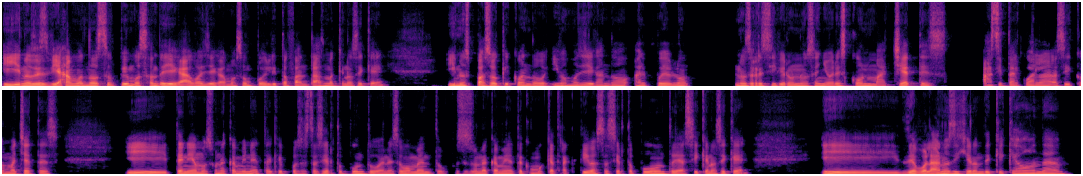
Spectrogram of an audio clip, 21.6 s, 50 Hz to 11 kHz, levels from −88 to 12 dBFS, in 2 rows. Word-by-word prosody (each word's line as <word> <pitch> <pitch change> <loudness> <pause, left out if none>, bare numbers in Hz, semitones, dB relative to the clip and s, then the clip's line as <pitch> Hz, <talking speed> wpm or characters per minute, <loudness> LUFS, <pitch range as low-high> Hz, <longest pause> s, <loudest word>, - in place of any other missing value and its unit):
y - - +5
nos 135 -2 +6
desviamos. 125 +4 +5
No 160 -1 +4
supimos 150 +1 +1
a 135 - 0
dónde 140 +2 +4
llegamos, 135 +4 +4
llegamos 120 -1 -2
a - - +3
un 130 0 -3
pueblito 125 0 -1
fantasma 120 +4 -1
que 125 - -6
no 120 - -1
sé 130 +1 -3
qué. 180 +9 -5 0.6
Y 165 - +3
nos 175 +1 +3
pasó 150 -4 +3
que 185 - -3
cuando 175 -9 0
íbamos 155 +5 -1
llegando 145 +4 -2
al 150 +1 -3
pueblo, 150 +3 -1 0.4
nos 135 -3 +3
recibieron 130 -2 +1
unos 140 -1 0
señores 130 0 0
con 135 -1 0
machetes, 125 +3 -1 0.3
así 130 +3 -2
tal 165 +4 -5
cual, 170 +1 -3
a 170 -2 -2
así 150 +3 -3
con 170 +1 -6
machetes. 160 +1 -2 0.6
Y 130 -6 +2
teníamos 130 +5 +1
una 170 - -2
camioneta 150 -1 -3
que, 130 0 -6
pues, 110 -4 -8
hasta 105 - -6
cierto 125 +2 -4
punto, 130 -4 -1
en 110 - -4
ese 110 +4 -4
momento, 120 -4 -2
pues, 100 - -12
es 100 - -9
una 115 +2 -1
camioneta 115 +1 -2
como 115 -4 -6
que - - -2
atractiva 120 +1 -2
hasta 120 -1 -4
cierto 120 0 -6
punto 130 0 +1
y - - +2
así 110 +2 -2
que 130 - -2
no 120 - 0
sé 125 - -2
qué. 140 +10 -3 0.7
Y 110 -4 +2
de 115 +2 +3
volada 115 0 +5
nos 140 0 +3
dijeron 130 -1 +1
de 125 0 -1
que: 120 - -6
“¿Qué 160 - -4
onda?”. 175 -7 -1
130 Hz, 210 wpm, -24 LUFS, 120-150 Hz, 0.7 s, nos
